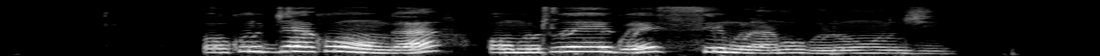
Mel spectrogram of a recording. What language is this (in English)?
Ganda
